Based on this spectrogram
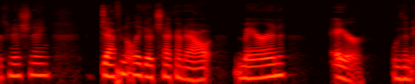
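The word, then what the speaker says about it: Marinaire: a and I think the recording even says Marine air because the recording doesn't know how to say it but when I talk to a person on the phone it's Marin air so we did that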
